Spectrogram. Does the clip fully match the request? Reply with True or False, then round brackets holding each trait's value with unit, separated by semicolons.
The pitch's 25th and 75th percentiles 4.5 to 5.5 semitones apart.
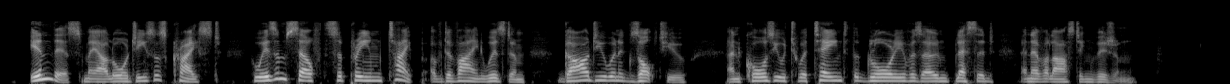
True (4.9 semitones)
